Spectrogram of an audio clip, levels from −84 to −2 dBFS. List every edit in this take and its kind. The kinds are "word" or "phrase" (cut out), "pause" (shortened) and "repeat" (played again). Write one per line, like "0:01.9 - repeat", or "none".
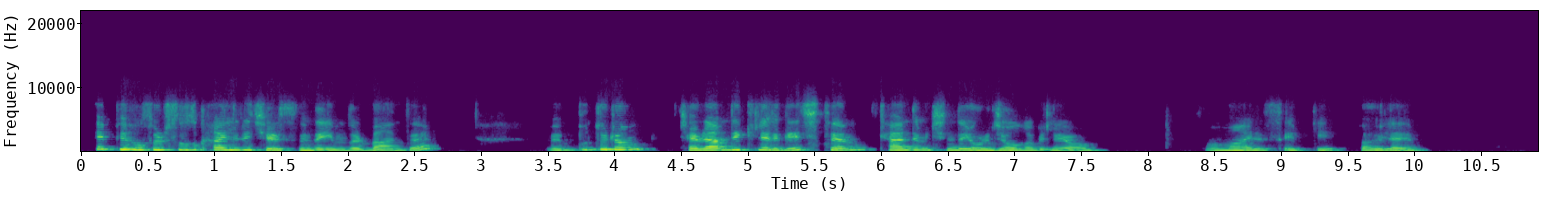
none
